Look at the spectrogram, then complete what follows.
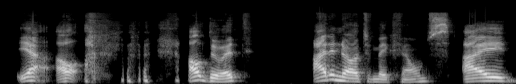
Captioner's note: laughs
